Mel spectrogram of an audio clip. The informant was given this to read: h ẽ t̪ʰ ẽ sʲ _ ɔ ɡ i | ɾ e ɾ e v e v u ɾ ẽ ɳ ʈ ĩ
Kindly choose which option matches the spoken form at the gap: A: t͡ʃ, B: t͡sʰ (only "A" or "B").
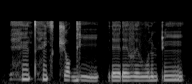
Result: A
